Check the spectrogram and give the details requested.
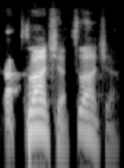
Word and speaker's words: Sláinte: Oh, Solange. How do you say it again? Sláinte.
